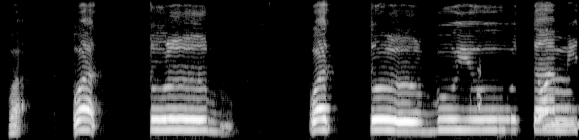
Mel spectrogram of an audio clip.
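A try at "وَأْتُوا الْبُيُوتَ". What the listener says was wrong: Tuh. Wa. Nah, hamzah sukun harus ditekan. Wa. Hul. Wa. Hul.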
